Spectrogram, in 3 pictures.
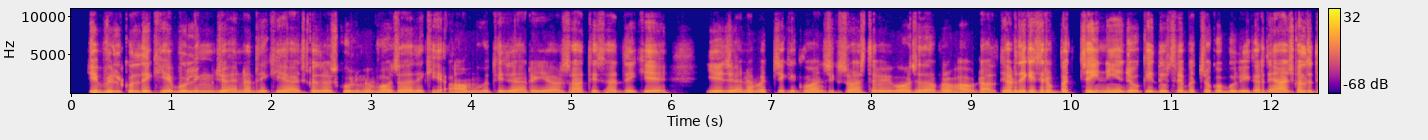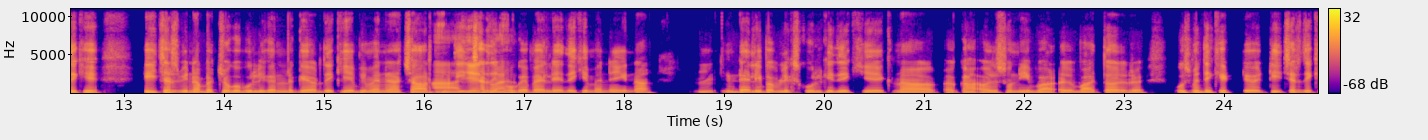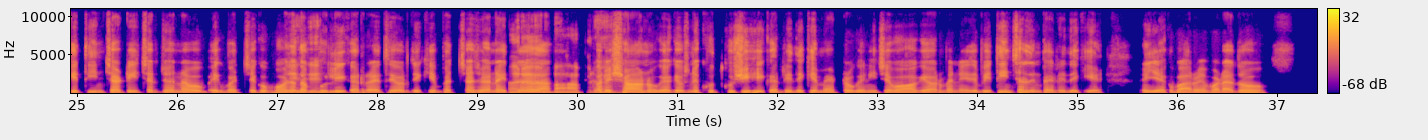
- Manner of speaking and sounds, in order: in English: "बुलिंग"; in English: "बुली"; in English: "टीचर्स"; in English: "बुली"; in English: "ट टीचर्स"; in English: "टीचर"; in English: "बुली"
- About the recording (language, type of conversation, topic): Hindi, podcast, मानसिक स्वास्थ्य को स्कूल में किस तरह शामिल करें?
